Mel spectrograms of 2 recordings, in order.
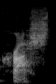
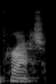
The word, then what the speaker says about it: Crush: No, no, it is Crush. Sorry. It's Crush the Sea Turtle, right? Yeah. Yes. Yep. Yeah, I said it wrong. Oh, did you? I was like, maybe I call him Crash.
